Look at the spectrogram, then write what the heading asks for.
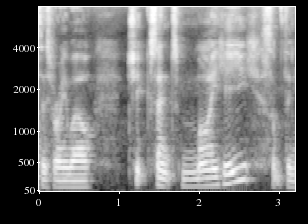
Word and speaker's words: Csikszentmihalyi: States of flow, very famously popularised by the Hungarian psychologist who died about a year ago, called Mihaly, never pronounce this very well, Csikszentmihalyi, something like that I want to say.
